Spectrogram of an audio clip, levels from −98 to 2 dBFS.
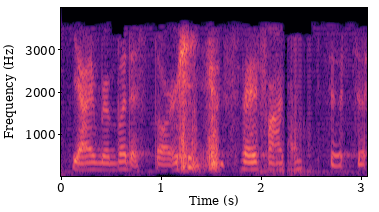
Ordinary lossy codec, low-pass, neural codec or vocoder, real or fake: MP3, 24 kbps; 3.6 kHz; none; real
